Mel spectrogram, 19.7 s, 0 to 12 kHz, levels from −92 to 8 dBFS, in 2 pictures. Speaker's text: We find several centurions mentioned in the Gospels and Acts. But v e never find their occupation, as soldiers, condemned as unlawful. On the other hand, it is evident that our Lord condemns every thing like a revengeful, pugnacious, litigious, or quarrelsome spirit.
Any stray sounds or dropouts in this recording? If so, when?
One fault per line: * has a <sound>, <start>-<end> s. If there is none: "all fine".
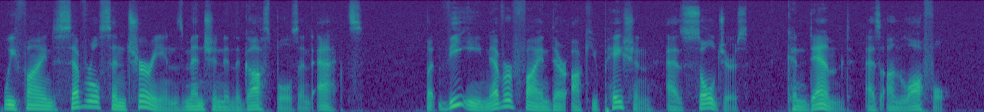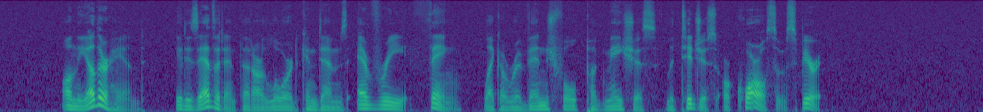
all fine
